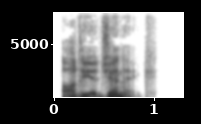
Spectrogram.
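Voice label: "audiogenic", British English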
